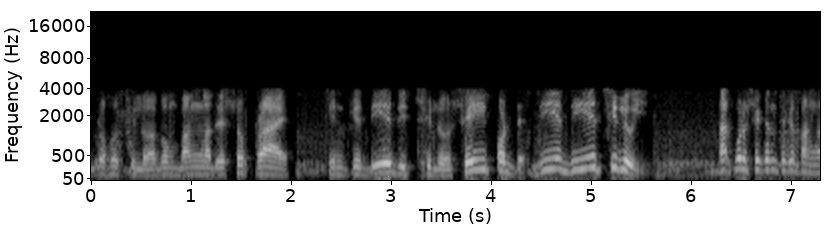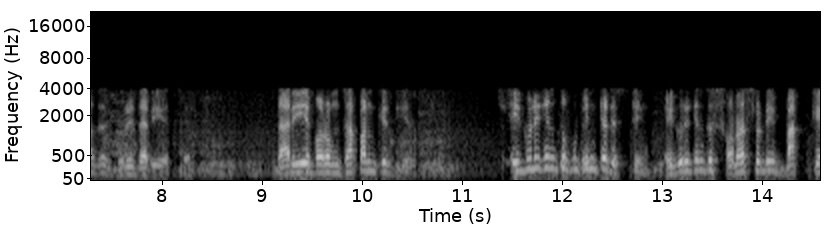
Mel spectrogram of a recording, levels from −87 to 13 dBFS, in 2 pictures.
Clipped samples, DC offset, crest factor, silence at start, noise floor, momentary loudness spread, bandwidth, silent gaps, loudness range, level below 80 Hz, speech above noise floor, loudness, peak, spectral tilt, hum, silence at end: under 0.1%; under 0.1%; 20 dB; 0 s; -61 dBFS; 13 LU; 4.1 kHz; none; 3 LU; -60 dBFS; 35 dB; -26 LUFS; -6 dBFS; -3.5 dB/octave; none; 0 s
